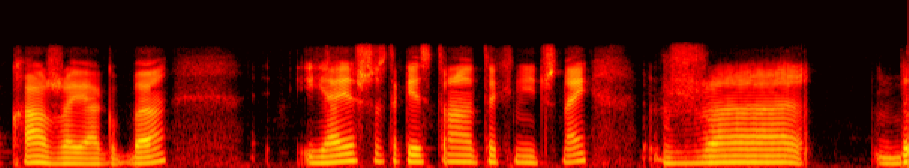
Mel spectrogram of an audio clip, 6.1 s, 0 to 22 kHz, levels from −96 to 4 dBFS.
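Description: Speech carried over an AMR wideband (HD Voice) call, and from about 4.07 s to 6.05 s there's an AMR rate drop. The bandwidth stays put and nothing cuts out, but the voice suddenly goes rough and raspy, kind of synthetic. That's the sound of a weak radio link pushing the codec from its top mode down to its lowest rate, spending bits on error protection instead. The step fits a fall from about 23.85 kbit/s to the 6.6 kbit/s mode.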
